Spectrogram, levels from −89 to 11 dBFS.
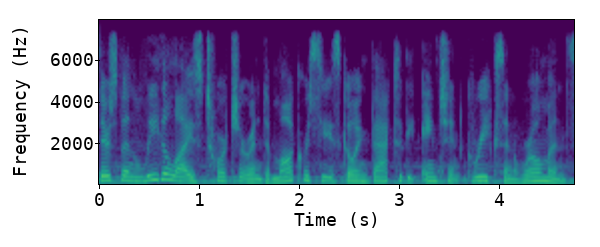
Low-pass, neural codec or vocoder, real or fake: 7.2 kHz; codec, 16 kHz, 4 kbps, X-Codec, HuBERT features, trained on balanced general audio; fake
